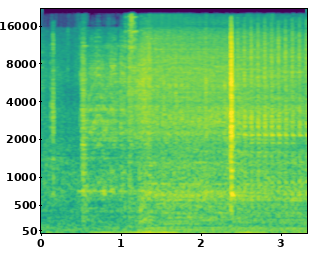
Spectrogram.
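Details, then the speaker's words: GMC 1500 gas engine, which a dealer said needed an engine after a loud crack at 80 mph: on startup a sharp bang about two seconds in, an intake backfire from a rocker arm that isn't moving. "I heard that little clack and Turn it off. So did you hear that like bang?"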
